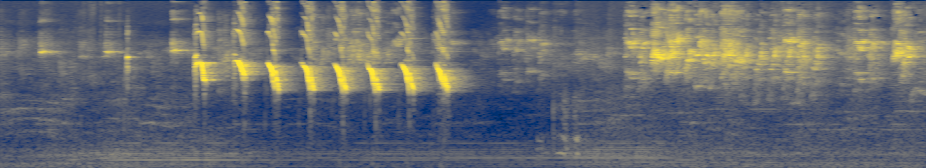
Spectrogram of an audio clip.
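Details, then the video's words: Lure recording of green leafbird song to encourage kept birds to sing: a fast run of about nine loud, evenly spaced downslurred whistles, then softer chattering and a busy high twittering passage. "Pancingan Cucak Ijo Biar Bunyi dan Cepat Gacor"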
